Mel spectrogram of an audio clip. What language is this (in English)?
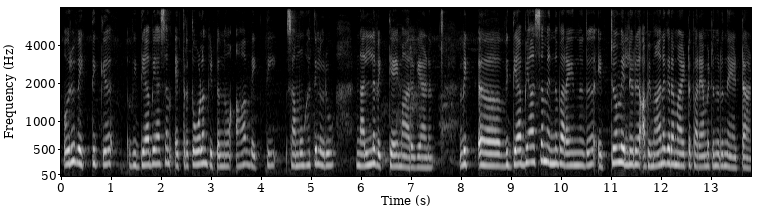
Malayalam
